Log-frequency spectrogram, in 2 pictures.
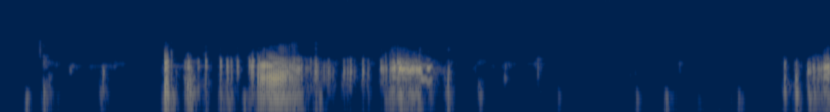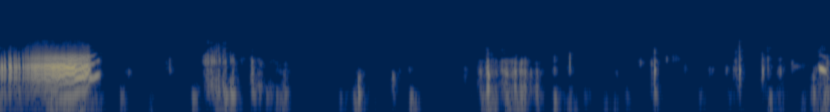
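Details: Belly sounds after a skipped lunch, with hunger: bursts of gurgling, bubbling stomach rumbles with silent gaps. Typical hunger bowel sounds (borborygmi).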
